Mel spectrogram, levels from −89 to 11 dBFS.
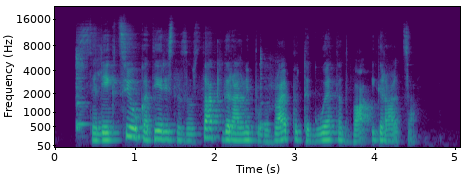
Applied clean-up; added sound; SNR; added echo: neural mask model RNNoise.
